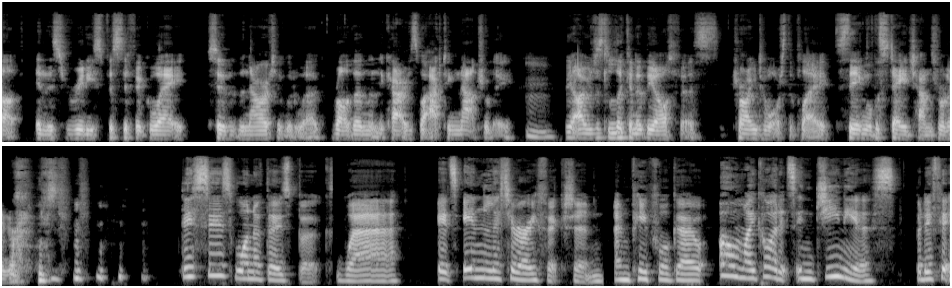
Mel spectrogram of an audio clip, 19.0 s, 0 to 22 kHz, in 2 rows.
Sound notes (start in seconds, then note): 8.4 laughs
